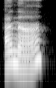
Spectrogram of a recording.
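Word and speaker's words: أنا: They are the letters you need to form the word ana, meaning the pronoun I.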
